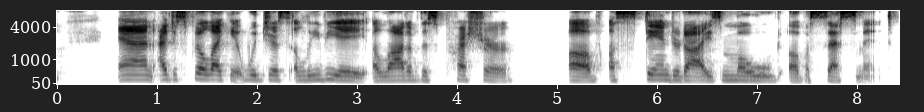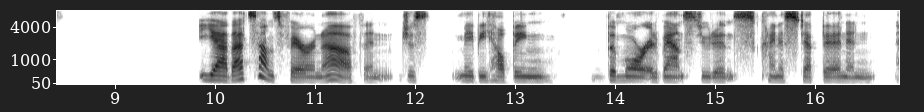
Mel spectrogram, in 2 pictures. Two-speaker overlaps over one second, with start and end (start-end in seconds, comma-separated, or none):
none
